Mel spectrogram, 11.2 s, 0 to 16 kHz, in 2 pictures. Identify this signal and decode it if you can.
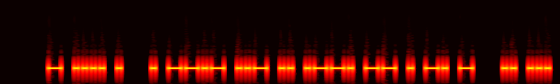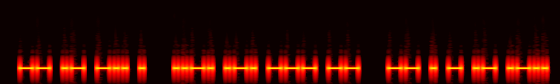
Morse code, heard as a keyed tone, about 27 wpm, 700 Hz. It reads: THE EQUIPMENT IS MADE FROM METAL
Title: Sentences from Top 1000 Words - Review Part 6 - 28wpm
